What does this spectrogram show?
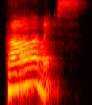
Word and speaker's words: promise: It doesn't stress on the second syllable. It will emphasize in first syllable. Promise.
